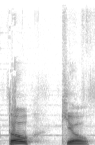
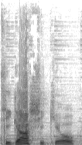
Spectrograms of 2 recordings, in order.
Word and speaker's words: Tokyo: The word must be read with the Tokyo reading. East capital. Tokyo. Not Higashi Kyo. Tokyo.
